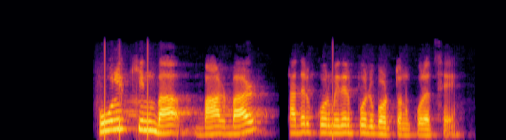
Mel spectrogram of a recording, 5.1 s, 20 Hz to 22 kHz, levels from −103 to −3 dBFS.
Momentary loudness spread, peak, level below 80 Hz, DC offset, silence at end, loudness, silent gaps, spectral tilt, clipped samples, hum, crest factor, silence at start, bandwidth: 8 LU; -2 dBFS; -58 dBFS; under 0.1%; 0.5 s; -17 LUFS; 2.80-2.87 s; -8 dB/octave; under 0.1%; none; 16 dB; 1 s; 7.4 kHz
